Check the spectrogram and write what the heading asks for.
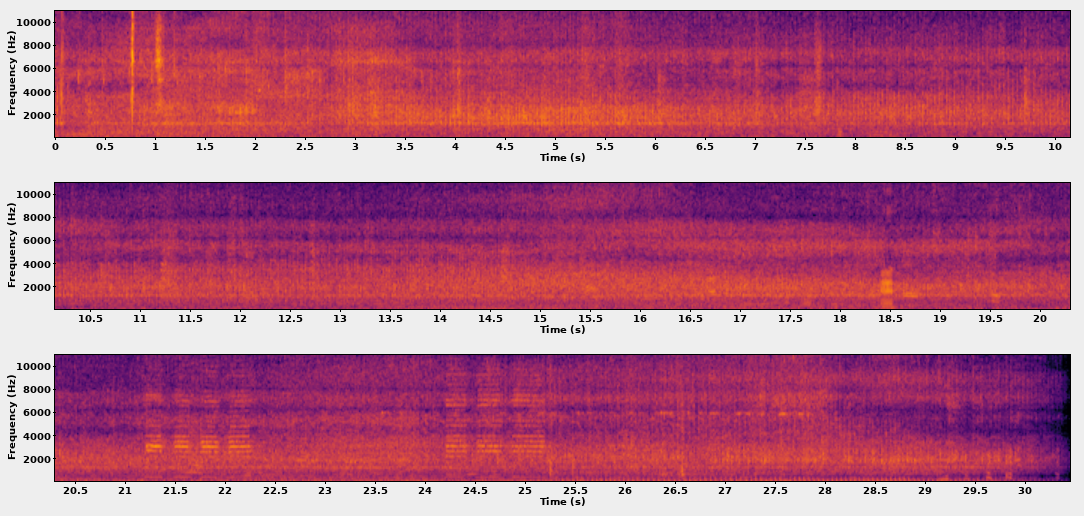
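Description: Outdoor roadside noise with a motor vehicle running and indistinct voices; a low engine rumble grows louder near the end.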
